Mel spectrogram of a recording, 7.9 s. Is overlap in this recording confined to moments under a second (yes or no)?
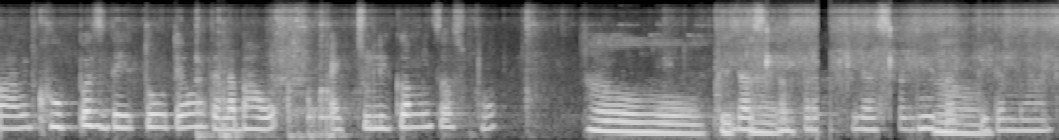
yes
